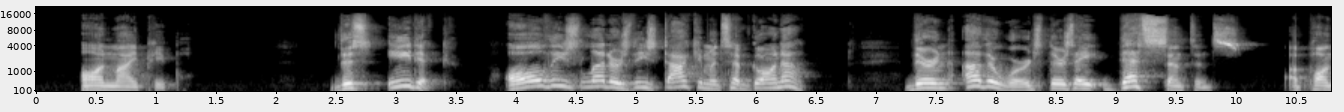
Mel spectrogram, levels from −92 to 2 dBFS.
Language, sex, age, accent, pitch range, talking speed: English, male, 50-69, American, 135-210 Hz, 120 wpm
